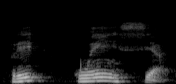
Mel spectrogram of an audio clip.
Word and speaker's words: frequência: OK e trema antes a gente usava trema em cima da palavra frequência pra gente saber que deveríamos pronunciar o u por isso que a gente botava trema frequência olha como é que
